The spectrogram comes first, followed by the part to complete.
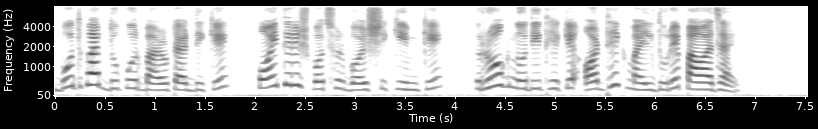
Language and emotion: Bengali, neutral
